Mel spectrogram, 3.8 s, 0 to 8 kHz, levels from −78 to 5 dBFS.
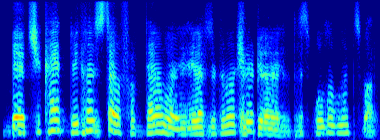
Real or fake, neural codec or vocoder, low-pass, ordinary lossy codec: fake; codec, 16 kHz, 0.5 kbps, FreqCodec, smaller model; none; none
